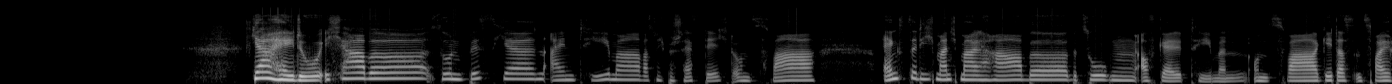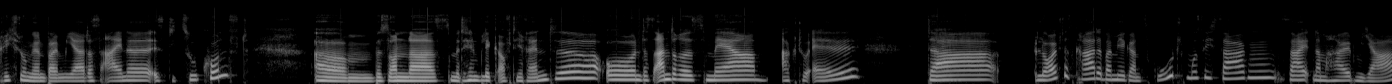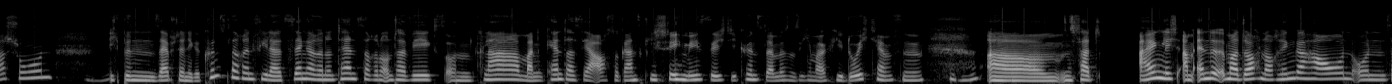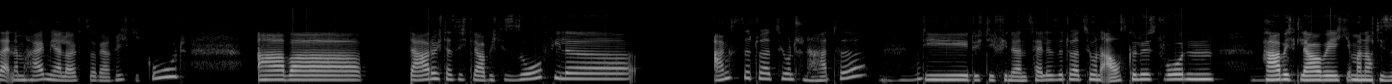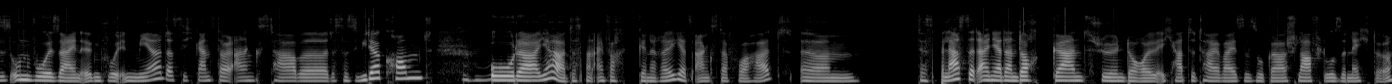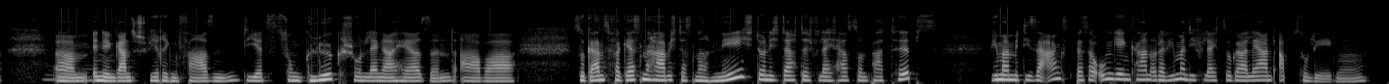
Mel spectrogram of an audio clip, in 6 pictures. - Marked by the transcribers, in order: distorted speech; laughing while speaking: "klischeemäßig"; background speech; other background noise; stressed: "zum Glück"
- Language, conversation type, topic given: German, advice, Wie kann ich im Alltag besser mit Geldangst umgehen?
